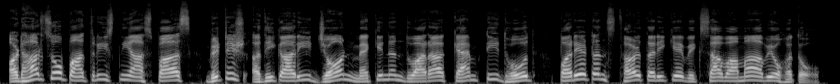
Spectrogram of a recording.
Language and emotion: Gujarati, neutral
